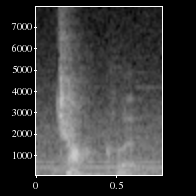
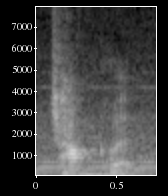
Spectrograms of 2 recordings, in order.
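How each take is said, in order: First: The word is said with two syllables. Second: The word is said with two syllables.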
